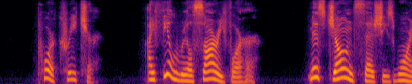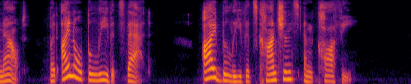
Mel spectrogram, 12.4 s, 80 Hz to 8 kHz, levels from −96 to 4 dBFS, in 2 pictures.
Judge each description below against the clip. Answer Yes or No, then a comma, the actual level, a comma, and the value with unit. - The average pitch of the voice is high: Yes, high, 220 Hz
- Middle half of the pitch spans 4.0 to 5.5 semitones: Yes, average, 5.2 semitones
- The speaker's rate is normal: No, slow, 125 wpm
